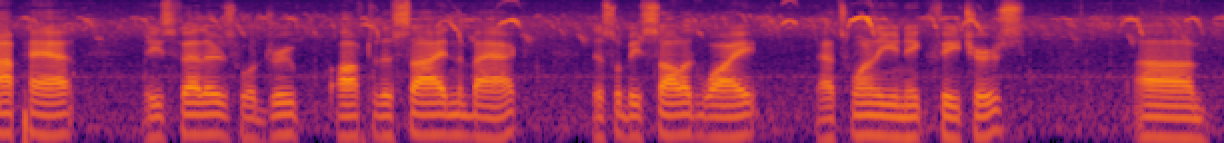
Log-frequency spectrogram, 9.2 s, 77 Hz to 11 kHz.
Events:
0.0s-0.5s: male speech
0.0s-9.1s: bird call
0.0s-9.1s: mechanisms
0.5s-0.6s: tick
0.6s-0.9s: breathing
1.0s-1.1s: tick
1.0s-2.2s: male speech
2.3s-2.5s: tick
2.4s-3.9s: male speech
3.9s-4.1s: tick
4.1s-4.3s: breathing
4.5s-5.7s: male speech
6.1s-7.6s: male speech
7.7s-7.8s: tick
8.0s-8.1s: tick
8.3s-8.4s: tick
8.5s-9.1s: male speech

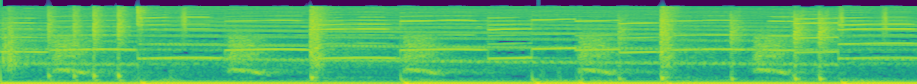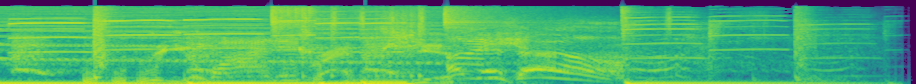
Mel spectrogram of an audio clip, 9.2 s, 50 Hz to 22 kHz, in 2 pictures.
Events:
0.0s-9.1s: music
5.5s-7.5s: male singing

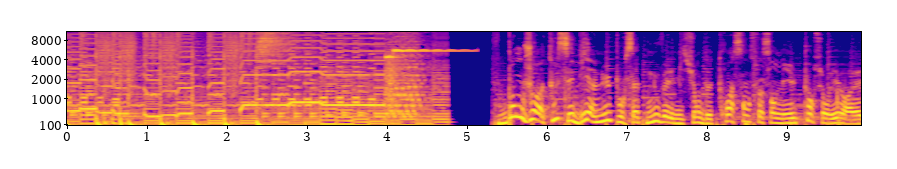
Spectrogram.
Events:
0.0s-4.7s: music
0.0s-5.1s: video game sound
4.0s-4.4s: sound effect
4.0s-5.1s: squeal
5.3s-9.9s: male speech
5.3s-9.9s: music
5.3s-9.9s: video game sound

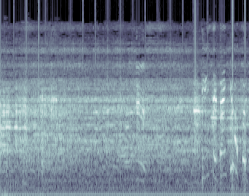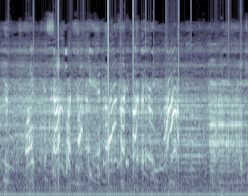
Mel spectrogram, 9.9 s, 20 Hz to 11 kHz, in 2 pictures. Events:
0.0s-9.8s: speech noise
0.0s-9.8s: music
2.5s-2.9s: man speaking
3.8s-8.6s: conversation
6.0s-8.5s: woman speaking

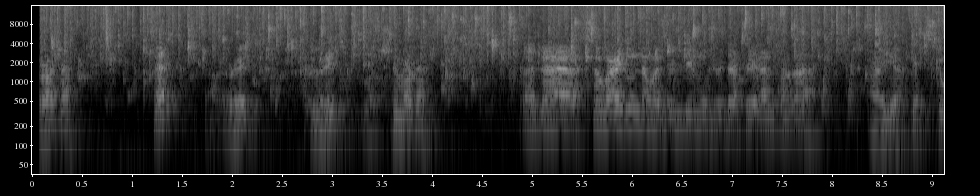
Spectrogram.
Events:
0.0s-9.1s: conversation
0.0s-9.1s: drip

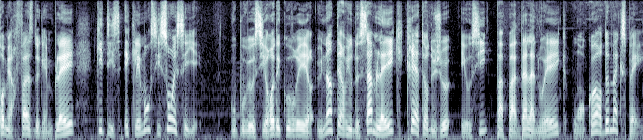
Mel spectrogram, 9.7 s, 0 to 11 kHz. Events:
0.0s-1.1s: man speaking
0.0s-9.6s: mechanisms
1.1s-1.4s: breathing
1.4s-3.0s: man speaking
3.1s-3.4s: generic impact sounds
3.4s-6.7s: man speaking
6.9s-7.3s: man speaking
7.4s-9.6s: man speaking

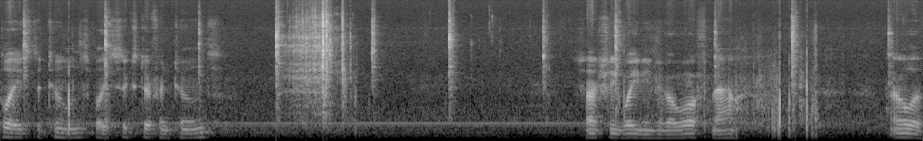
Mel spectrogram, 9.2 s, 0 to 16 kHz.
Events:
0.0s-2.0s: man speaking
0.0s-9.2s: background noise
0.2s-0.3s: tick
0.5s-0.7s: generic impact sounds
1.0s-1.2s: tick
1.9s-2.1s: tick
2.7s-3.6s: creak
2.7s-2.9s: tick
3.7s-3.8s: tick
4.4s-4.6s: tick
5.4s-5.5s: tick
5.8s-7.5s: man speaking
6.1s-6.3s: tick
7.1s-7.3s: tick
7.7s-8.2s: generic impact sounds
7.8s-8.0s: tick
8.9s-9.0s: tick

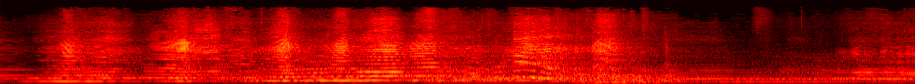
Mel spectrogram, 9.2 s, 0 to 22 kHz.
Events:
0.0s-9.1s: music

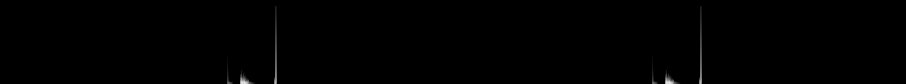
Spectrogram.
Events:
2.2s-2.3s: tick
2.4s-2.6s: heartbeat
2.7s-2.8s: tick
6.5s-6.6s: tick
6.6s-6.8s: heartbeat
6.9s-7.0s: tick

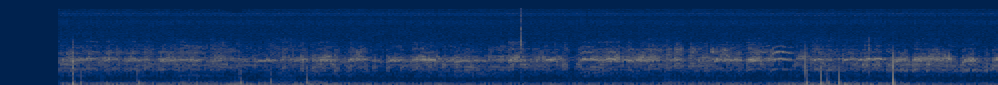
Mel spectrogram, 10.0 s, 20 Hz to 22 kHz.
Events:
0.5s-9.9s: duck
0.5s-9.9s: wind noise (microphone)
5.1s-5.2s: tick

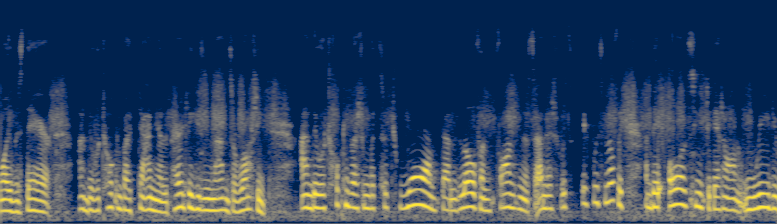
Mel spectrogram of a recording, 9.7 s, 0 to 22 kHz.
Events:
0.0s-0.8s: female speech
0.6s-0.9s: rub
0.7s-0.9s: breathing
1.0s-3.3s: female speech
2.1s-3.4s: rub
3.4s-3.7s: breathing
3.8s-7.1s: female speech
4.2s-4.9s: rub
5.9s-7.0s: rub
7.4s-7.9s: female speech
7.7s-9.7s: rub
7.8s-8.1s: breathing
8.0s-9.7s: female speech

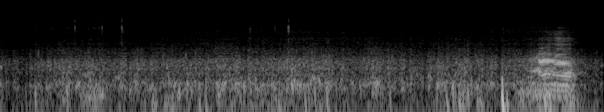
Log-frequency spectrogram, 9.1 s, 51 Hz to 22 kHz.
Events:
0.0s-9.0s: water
0.0s-9.0s: wind
0.5s-0.6s: tick
0.6s-1.5s: wind noise (microphone)
1.0s-1.1s: tick
1.5s-1.6s: tick
1.7s-5.1s: wind noise (microphone)
1.7s-1.8s: tick
3.7s-3.8s: tick
4.1s-4.1s: tick
4.3s-4.4s: tick
5.4s-6.2s: wind noise (microphone)
6.4s-7.9s: wind noise (microphone)
7.9s-8.6s: animal

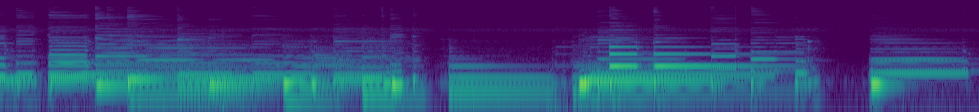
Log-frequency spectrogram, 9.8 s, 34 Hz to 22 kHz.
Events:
0.0s-8.2s: music
8.6s-9.7s: music

